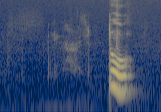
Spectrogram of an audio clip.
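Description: A man's voice: a pause with a faint breathy whisper in the middle, then one short spoken word near the end.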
